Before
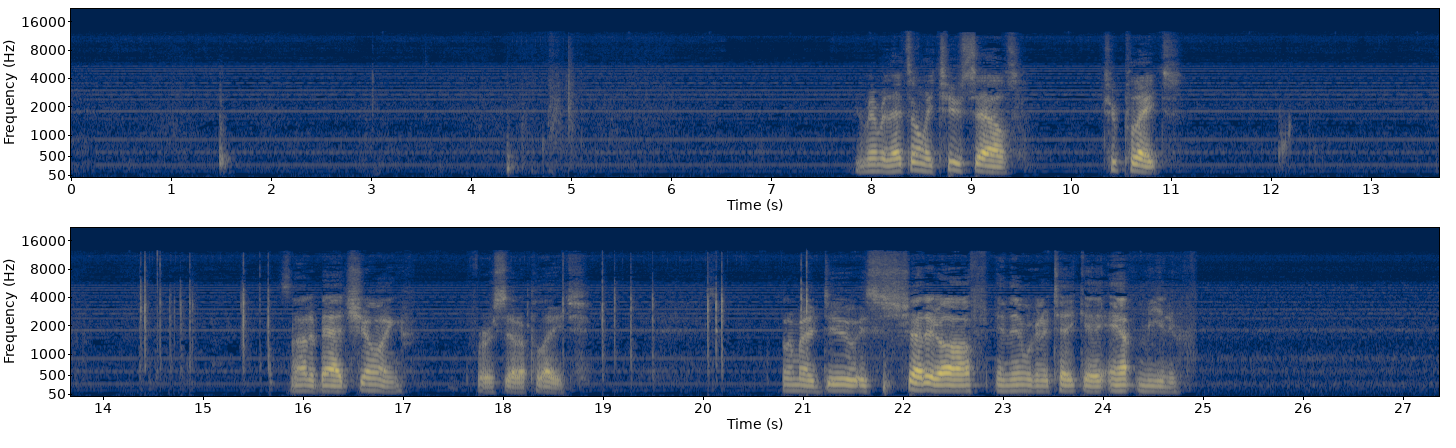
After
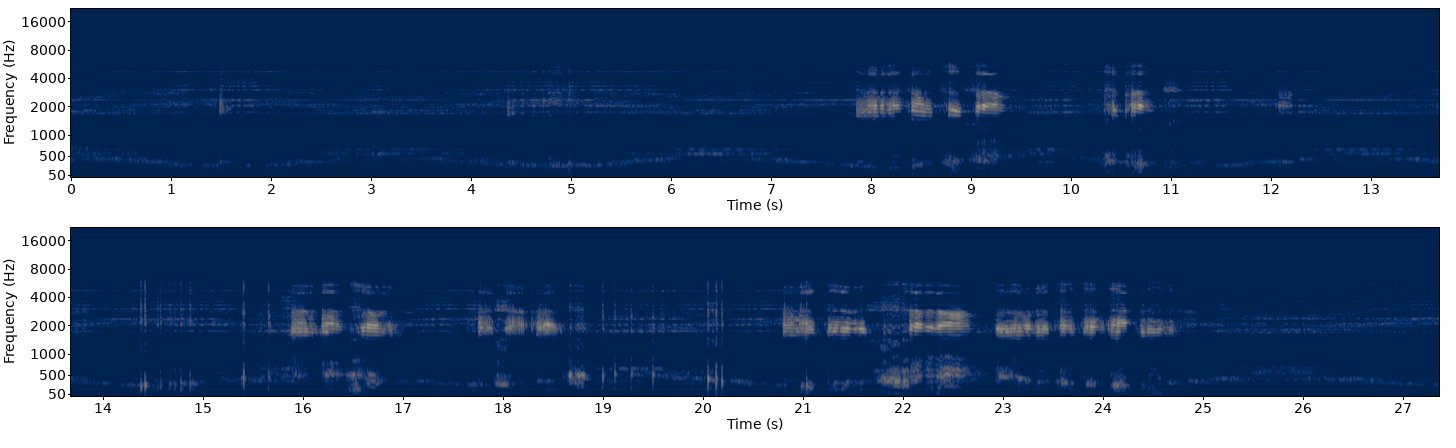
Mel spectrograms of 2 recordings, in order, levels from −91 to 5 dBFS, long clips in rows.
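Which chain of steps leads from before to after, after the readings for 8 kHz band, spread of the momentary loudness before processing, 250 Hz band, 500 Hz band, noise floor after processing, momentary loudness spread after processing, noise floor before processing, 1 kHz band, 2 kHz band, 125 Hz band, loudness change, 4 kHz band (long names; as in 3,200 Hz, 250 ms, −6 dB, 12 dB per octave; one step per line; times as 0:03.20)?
below −25 dB, 20 LU, −33.0 dB, −37.0 dB, −77 dBFS, 16 LU, −61 dBFS, below −40 dB, −2.0 dB, below −35 dB, −12.5 dB, −17.5 dB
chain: band-splitting scrambler in four parts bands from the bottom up 3142
flanger swept by the level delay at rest 7.5 ms, full sweep at −21.5 dBFS
harmonic and percussive parts rebalanced percussive −16 dB
in parallel at +2 dB: downward compressor, threshold −49 dBFS, peak gain reduction 24 dB
on the sum: transient designer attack +8 dB, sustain −9 dB
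formant filter swept between two vowels e-i 0.31 Hz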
